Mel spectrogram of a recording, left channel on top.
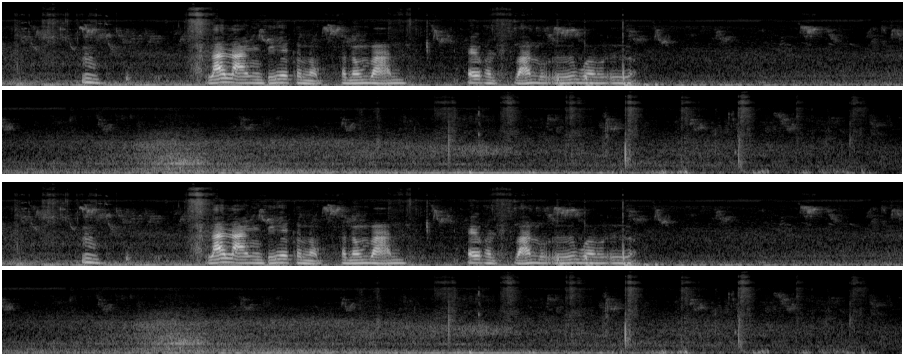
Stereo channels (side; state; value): both; identical; correlation 1.00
